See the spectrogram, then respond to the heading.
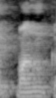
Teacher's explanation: अब जो अनुस्वार है ना, अनुस्वार, उसका उच्चारण स्थान नासिका है।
